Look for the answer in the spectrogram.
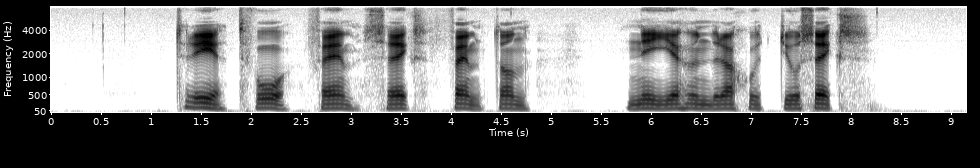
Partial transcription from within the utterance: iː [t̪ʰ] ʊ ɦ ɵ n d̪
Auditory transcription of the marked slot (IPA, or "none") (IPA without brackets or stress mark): none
